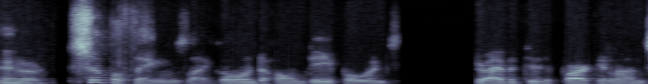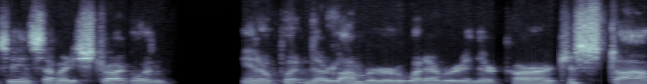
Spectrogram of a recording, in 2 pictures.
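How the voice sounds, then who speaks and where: Moderate pace and ordinary pitch variation in a man's fairly high voice. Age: 60s. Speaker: near-death experiencer. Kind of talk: interview testimony. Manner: halting.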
